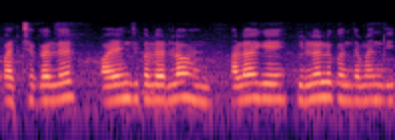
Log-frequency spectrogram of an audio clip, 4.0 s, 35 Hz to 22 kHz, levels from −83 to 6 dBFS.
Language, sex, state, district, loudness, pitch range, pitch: Telugu, female, Andhra Pradesh, Sri Satya Sai, -16 LUFS, 220-235 Hz, 220 Hz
